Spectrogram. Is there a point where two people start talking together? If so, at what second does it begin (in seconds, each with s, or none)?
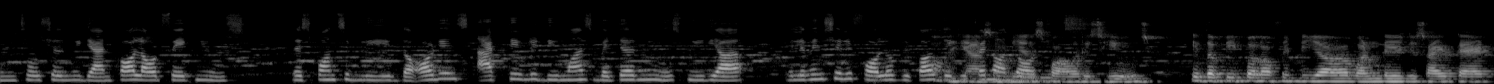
9.3 s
